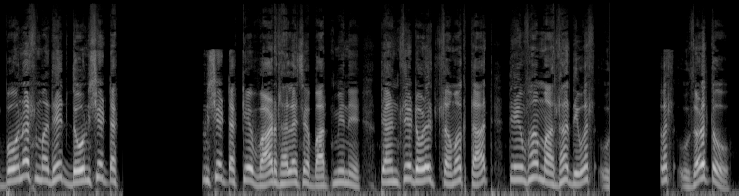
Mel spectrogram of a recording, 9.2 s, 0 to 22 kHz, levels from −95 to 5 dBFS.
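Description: A stream reconnect breaks the speech at 1.54 s, leaving 975 ms of silence before the audio resumes about 0.51 s earlier than where it stopped, ending at 3.02 s. A second reconnect at 7.62 s leaves 618 ms of silence, resumes 0.37 s back, and ends at 8.61 s. Each time the connection dropped and a fresh decoder picked the stream up mid-flow. Unlike a plain dropout, the speech doesn't simply continue after the gap: the server resent a burst, so a short stretch is heard twice.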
